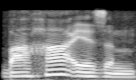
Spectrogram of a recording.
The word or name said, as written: Bahaism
